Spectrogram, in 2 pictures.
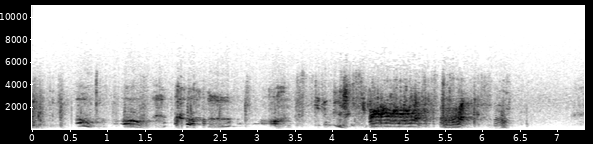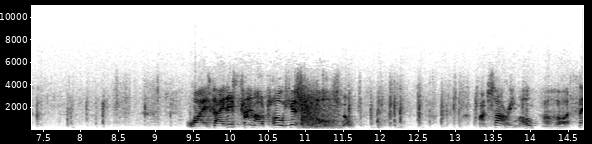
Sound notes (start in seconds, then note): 3.0 Shemp grunting; 10.9 broom thudding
